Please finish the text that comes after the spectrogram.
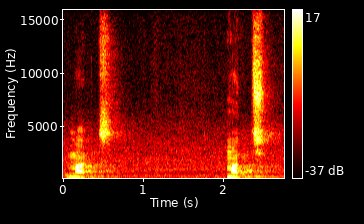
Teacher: ഒരു ട് സൗണ്ട് കൂടെ അവിടെ ചേർത്ത് വരുന്നുണ്ട്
